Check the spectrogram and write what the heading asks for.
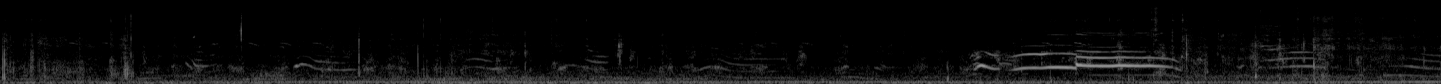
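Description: A toddler babbling in short high sounds, then one long high-pitched squeal about ten seconds in, followed by a few shorter squeals.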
